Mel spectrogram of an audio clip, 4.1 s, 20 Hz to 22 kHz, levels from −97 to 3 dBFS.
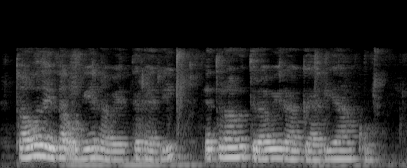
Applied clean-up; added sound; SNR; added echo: none; none; none; reverberation time 0.3 s.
